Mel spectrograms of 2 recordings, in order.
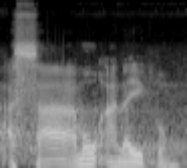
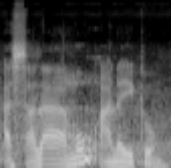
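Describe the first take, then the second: First: The first word drops 'la', sounding like sam. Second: The first word is said in full as salam. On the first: It wishes poison or harm on the listener. The speaker calls it wrong. "Yang salah" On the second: It wishes peace on the listener. The speaker calls it right. "Ini yang benar"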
